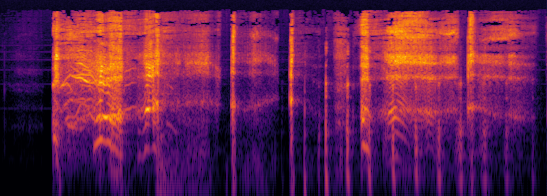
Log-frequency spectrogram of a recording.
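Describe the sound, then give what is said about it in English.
A person imitates a disgusting, phlegmy cough: one long, gurgling, throaty hack, then many short, sharp coughing bursts in a ragged rhythm, loud and with no talking over it. “You know what I hate the most? Uh-huh. I hate when people cough and the cough is so disgusting.”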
